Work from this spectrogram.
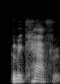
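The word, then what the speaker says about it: McCaffrey: a whole lot but like Christian McCarthy I think is like or M how you say his name um for the uh the ners um he might be mcaffrey yeah mcaffry M sorry um M must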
